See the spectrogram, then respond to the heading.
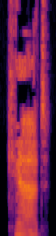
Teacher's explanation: is pronounced with an open mouth and a slightly lower jaw it is a low front vowel meaning that it is produced with the tongue in the front of the mouth and low in the mouth · this vowel in the word cat is pronounced with an open mouth and a slightly lower jaw it is a low front vowel meaning that it is produced with the tongue in the front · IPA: æ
